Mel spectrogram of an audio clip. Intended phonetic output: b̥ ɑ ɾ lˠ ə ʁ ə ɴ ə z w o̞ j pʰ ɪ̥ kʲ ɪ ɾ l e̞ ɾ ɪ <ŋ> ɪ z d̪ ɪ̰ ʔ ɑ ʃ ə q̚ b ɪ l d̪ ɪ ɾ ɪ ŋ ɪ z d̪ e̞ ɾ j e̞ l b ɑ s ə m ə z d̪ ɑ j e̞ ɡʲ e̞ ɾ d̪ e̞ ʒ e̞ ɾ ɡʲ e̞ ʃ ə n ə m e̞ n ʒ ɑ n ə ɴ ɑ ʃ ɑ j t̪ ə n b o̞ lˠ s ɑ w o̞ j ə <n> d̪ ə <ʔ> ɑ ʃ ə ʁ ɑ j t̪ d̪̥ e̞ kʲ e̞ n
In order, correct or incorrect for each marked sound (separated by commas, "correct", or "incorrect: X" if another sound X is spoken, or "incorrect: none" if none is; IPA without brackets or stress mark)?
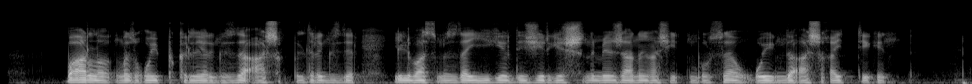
correct, incorrect: ɴ, correct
